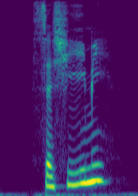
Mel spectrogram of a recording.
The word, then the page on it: sashimi: [ saˈɕiːmi ]; [ ˈsaɕimi ]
